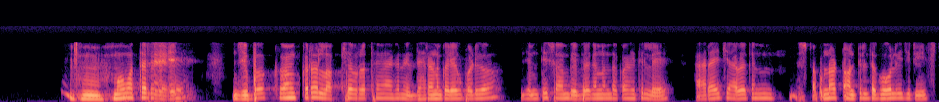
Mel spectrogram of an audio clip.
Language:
Odia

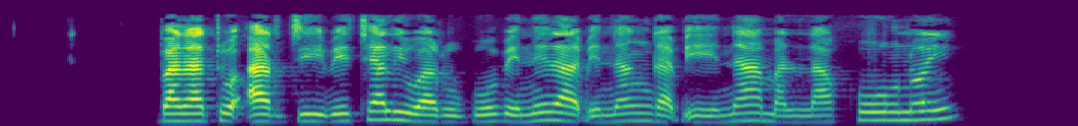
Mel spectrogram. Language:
Adamawa Fulfulde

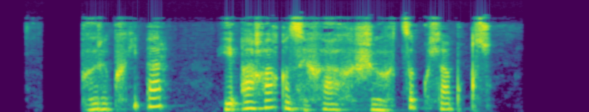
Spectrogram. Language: Kabardian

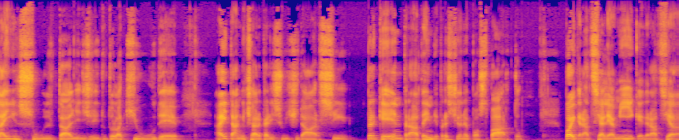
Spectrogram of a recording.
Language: Italian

